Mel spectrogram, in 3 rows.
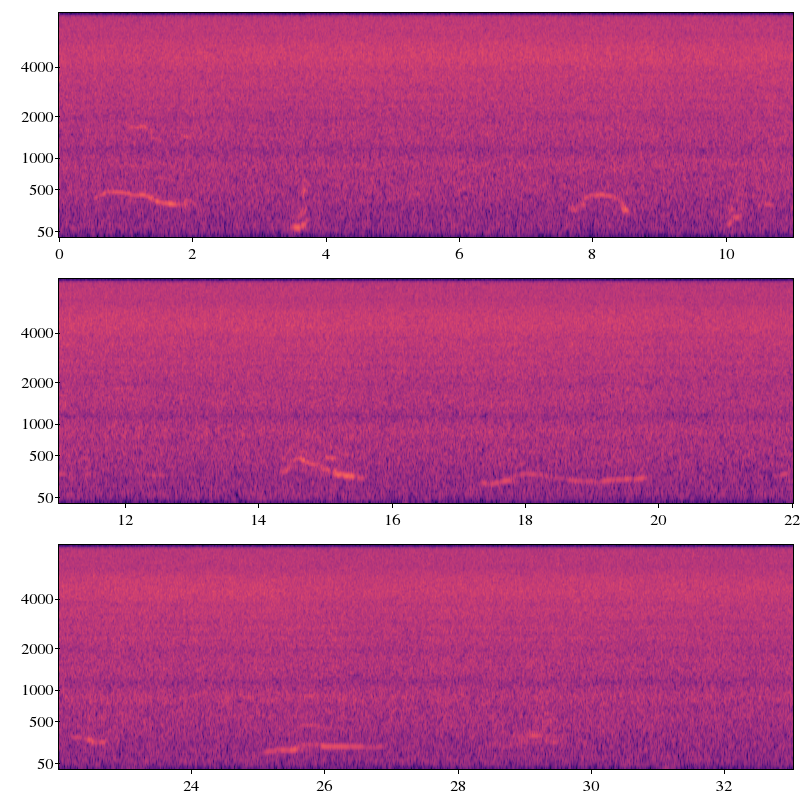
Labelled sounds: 1.0	1.4	humpback whale, 1.7 to 1.8 kHz

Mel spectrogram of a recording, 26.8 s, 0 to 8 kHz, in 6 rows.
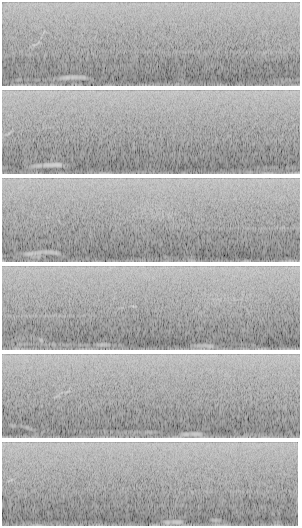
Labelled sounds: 0.4	0.7	humpback whale, 1.5 to 2.8 kHz
15.1	15.5	humpback whale, 1.5 to 1.9 kHz
18.6	19.0	humpback whale, 1.5 to 2.3 kHz

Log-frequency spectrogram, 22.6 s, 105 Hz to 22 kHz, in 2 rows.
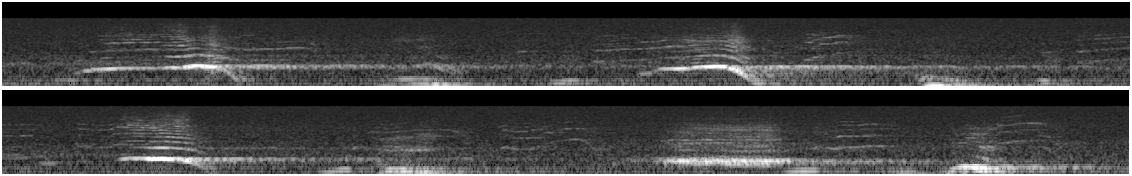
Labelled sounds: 0.9	2.1	humpback whale, 0.80 to 3.6 kHz
2.4	3.1	humpback whale, 1.0 to 1.9 kHz
5.9	7.3	humpback whale, 0.96 to 2.0 kHz
8.2	8.5	humpback whale, 1.5 to 2.7 kHz
10.9	11.4	humpback whale, 0.99 to 2.3 kHz
12.2	13.3	humpback whale, 0.80 to 4.3 kHz
14.9	15.9	humpback whale, 0.93 to 1.8 kHz
16.3	17.2	humpback whale, 0.80 to 2.0 kHz
18.4	20.2	humpback whale, 1.1 to 2.6 kHz
21.2	21.8	humpback whale, 0.80 to 4.4 kHz

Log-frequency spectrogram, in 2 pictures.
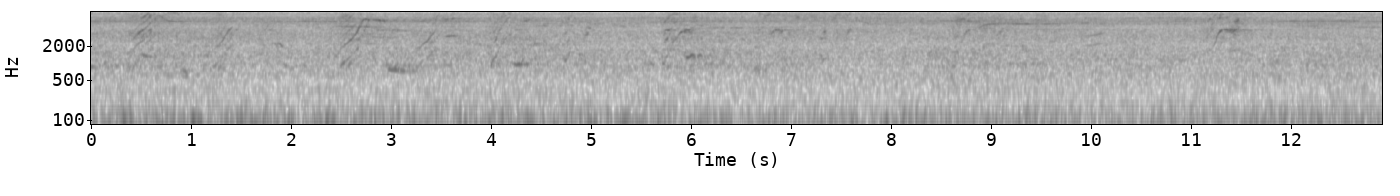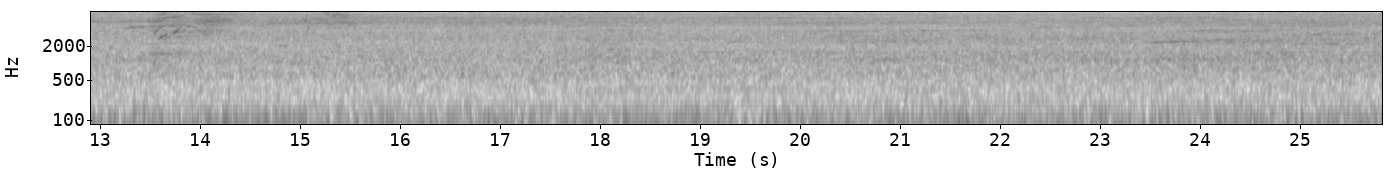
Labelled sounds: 23.4	24.6	killer whale, southern resident, 2.3 to 4.0 kHz

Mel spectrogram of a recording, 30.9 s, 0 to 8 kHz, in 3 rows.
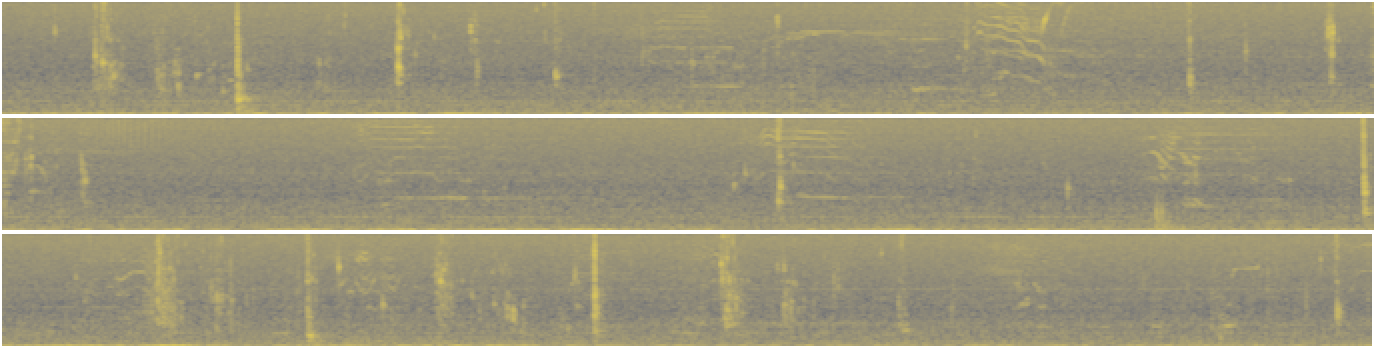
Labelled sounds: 4.8	5.7	killer whale, southern Alaska resident, 1.0 to 6.7 kHz
6.7	8.2	killer whale, southern Alaska resident, 0.51 to 8.0 kHz
13.0	13.8	killer whale, southern Alaska resident, 1.1 to 7.4 kHz
16.0	16.8	killer whale, southern Alaska resident, 1.1 to 6.2 kHz
18.9	20.1	killer whale, southern Alaska resident, 1.1 to 6.0 kHz
21.4	21.7	killer whale, southern Alaska resident, 1.1 to 4.4 kHz
28.1	28.5	killer whale, southern Alaska resident, 0.83 to 3.4 kHz
29.6	30.1	killer whale, southern Alaska resident, 0.92 to 5.1 kHz

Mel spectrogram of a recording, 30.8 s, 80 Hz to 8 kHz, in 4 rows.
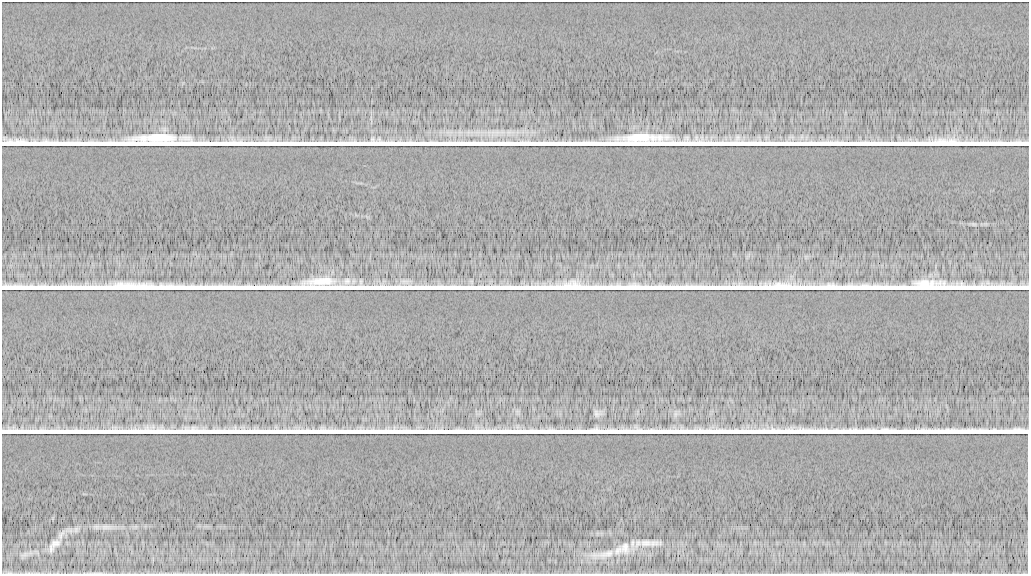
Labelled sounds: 1.4	1.6	humpback whale, 2.8 to 3.0 kHz
14.8	15.2	humpback whale, 1.4 to 1.6 kHz
23.5	24.0	humpback whale, 0.80 to 1.1 kHz

